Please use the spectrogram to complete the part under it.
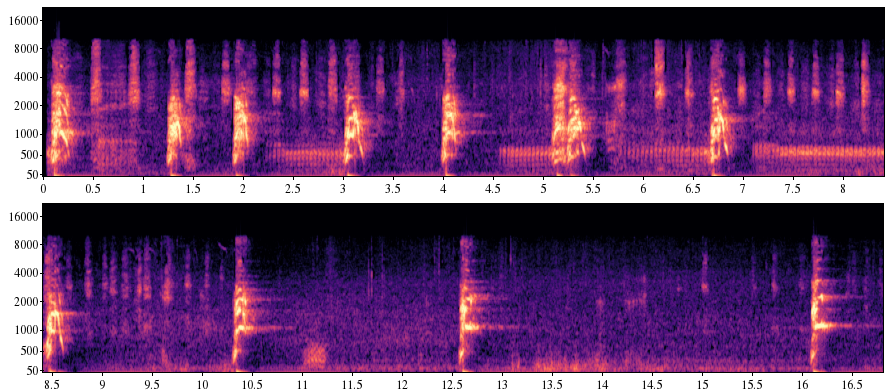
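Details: Pet Chihuahuas Nando, Solo and Ynka yapping: sharp, high, clipped barks in uneven bursts, about a dozen in all, with short whiny tones between some, spacing out into sparser single yaps toward the end.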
